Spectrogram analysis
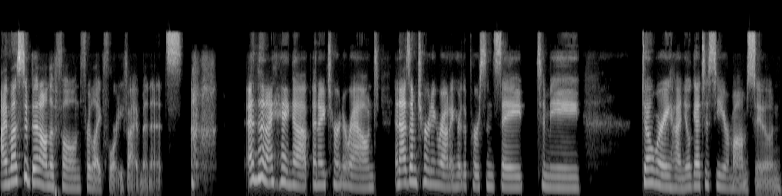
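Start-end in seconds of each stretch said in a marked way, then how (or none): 9.6-11.7 dripping, really sarcastic tone. Retelling what a man in the phone line said, imitating a really sarcastic man. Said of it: "But he was really sarcastic about it".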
